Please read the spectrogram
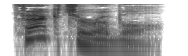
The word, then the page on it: factorable: British English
